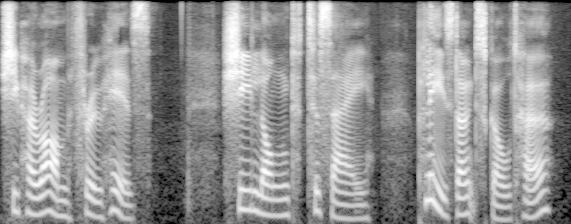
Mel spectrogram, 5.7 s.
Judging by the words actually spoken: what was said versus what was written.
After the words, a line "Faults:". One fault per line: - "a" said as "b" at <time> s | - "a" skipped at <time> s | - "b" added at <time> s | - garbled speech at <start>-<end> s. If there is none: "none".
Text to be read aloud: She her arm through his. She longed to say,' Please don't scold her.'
She her arm through his. She longed to say,' Please don't scold her.'
Faults:
none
